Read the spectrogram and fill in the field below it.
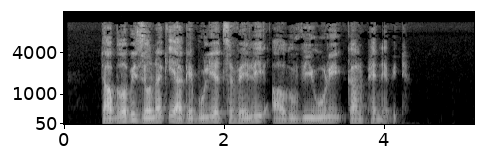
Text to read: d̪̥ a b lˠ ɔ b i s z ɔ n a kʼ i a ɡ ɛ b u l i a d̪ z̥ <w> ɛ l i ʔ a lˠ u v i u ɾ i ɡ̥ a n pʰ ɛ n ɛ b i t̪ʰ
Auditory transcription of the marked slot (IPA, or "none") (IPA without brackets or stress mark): v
